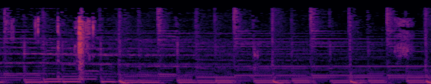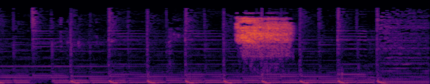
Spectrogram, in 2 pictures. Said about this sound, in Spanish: Ruido de terere. Ruido de terere.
